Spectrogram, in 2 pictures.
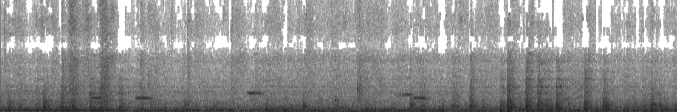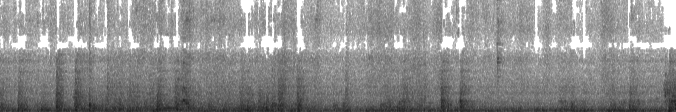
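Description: Nishitetsu electric commuter train running, heard from inside the car: a steady running hum with many irregular clicks and clacks from the wheels on the track.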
